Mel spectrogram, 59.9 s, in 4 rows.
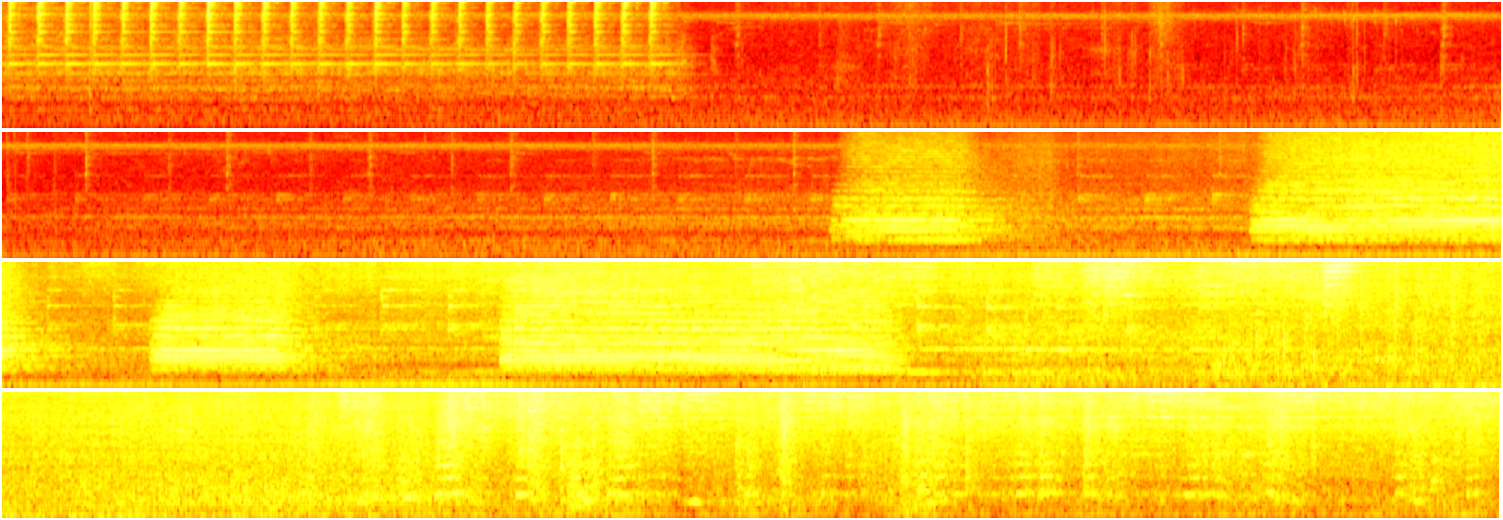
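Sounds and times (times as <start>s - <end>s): train wheels clacking on rails: 0.0s - 11.2s, 25.4s - 59.9s
locomotive engines rumbling: 0.0s - 59.9s
train horn blasts: 21.5s - 43.6s.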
